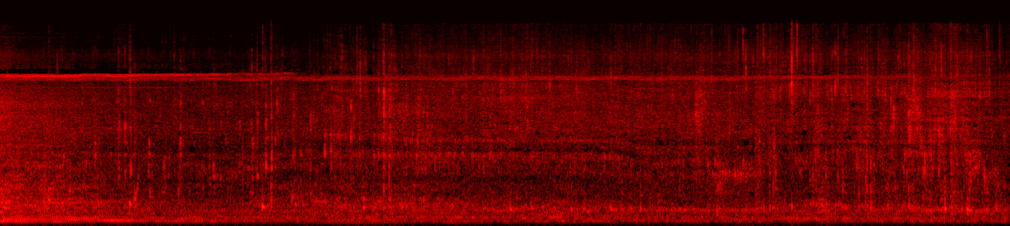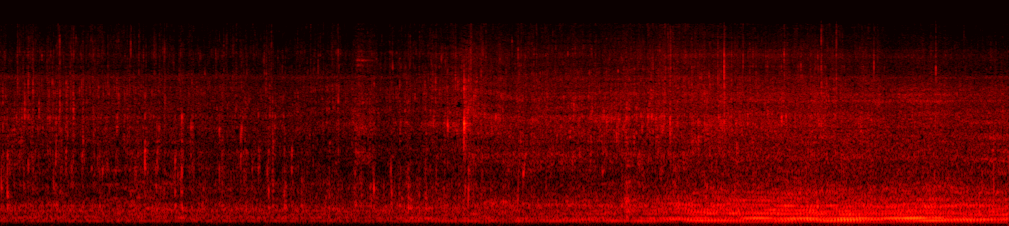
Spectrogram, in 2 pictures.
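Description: Water running from a garden hose into a small cement fish pond, a steady pouring and trickling splash on the pond's surface as it is topped up.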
